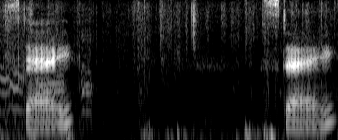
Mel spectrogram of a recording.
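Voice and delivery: low, calm command to stay; firm dog command. Real, not acted. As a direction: hold the dog steady, calmly. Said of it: "commanding the dogs to stay".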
